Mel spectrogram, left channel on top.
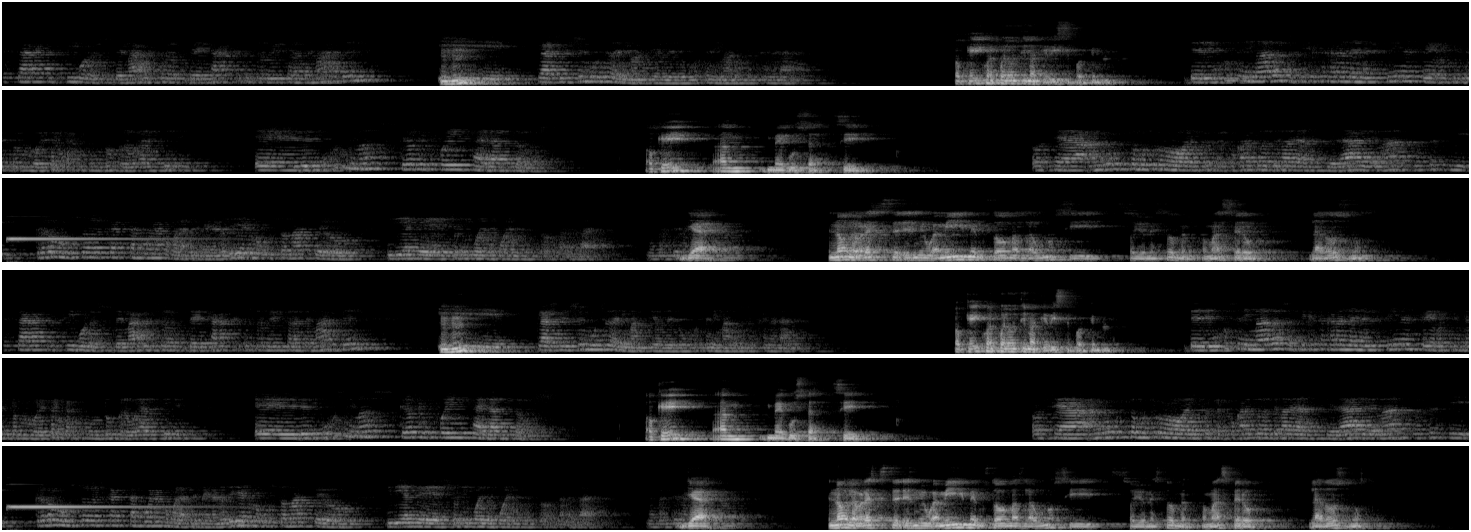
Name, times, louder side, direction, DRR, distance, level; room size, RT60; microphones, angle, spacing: voice 1, 0.0-3.6 4.4-5.0 5.3-8.0 11.8-16.5 17.2-20.1 25.0-29.4 29.7-32.9 33.2-35.3 35.8-36.4, right 1 dB, 55° right, -2 dB, 3.2 m, -39 dB
voice 2, 4.4-4.7 9.5-11.1 21.1-23.3 36.1-36.5 37.6-40.3 40.6-41.9 42.4-43.0, right 2 dB, 80° right, 8 dB, 0.9 m, -24 dB
Mallet percussion, 29.4-31.2, right 5 dB, 15° right, 5.2 m, -32 dB
12.0 x 7.2 x 8.9 m, 0.93 s
head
